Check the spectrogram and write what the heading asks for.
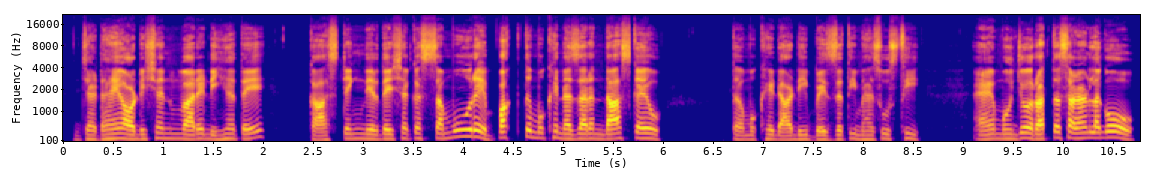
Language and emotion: Sindhi, angry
